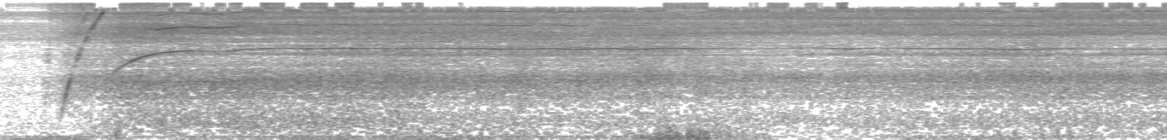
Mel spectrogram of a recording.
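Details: Dental handpiece with football bur contouring composite at the lingual and cervical region of a restored chipped upper central incisor, male, checking for overhangs: high steady whining hiss as the drill spins up and runs.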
